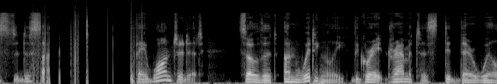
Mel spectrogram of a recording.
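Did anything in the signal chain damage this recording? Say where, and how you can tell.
Yes: intermittent contact in the analogue wiring, 0.33 to 1.43 s. A loose connection opens, cutting the speech out for 0.87 s with crackle at the edges.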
